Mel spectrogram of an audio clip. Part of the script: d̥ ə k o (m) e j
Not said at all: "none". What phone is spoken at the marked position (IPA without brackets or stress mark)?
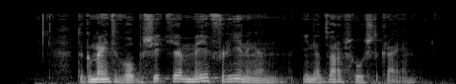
m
